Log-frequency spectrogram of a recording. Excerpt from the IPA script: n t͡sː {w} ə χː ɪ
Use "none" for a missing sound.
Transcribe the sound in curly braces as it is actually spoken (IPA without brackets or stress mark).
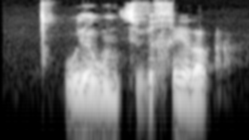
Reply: v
